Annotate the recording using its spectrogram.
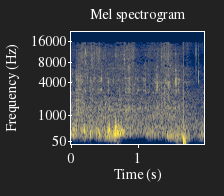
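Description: Wind blowing on the microphone, a faint even hiss with a soft bump near the end.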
